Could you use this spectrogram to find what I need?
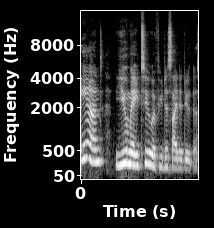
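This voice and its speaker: A woman talks with a slight Chicago accent. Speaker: craft YouTuber. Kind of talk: tutorial. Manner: casual, chatty with many fillers.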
